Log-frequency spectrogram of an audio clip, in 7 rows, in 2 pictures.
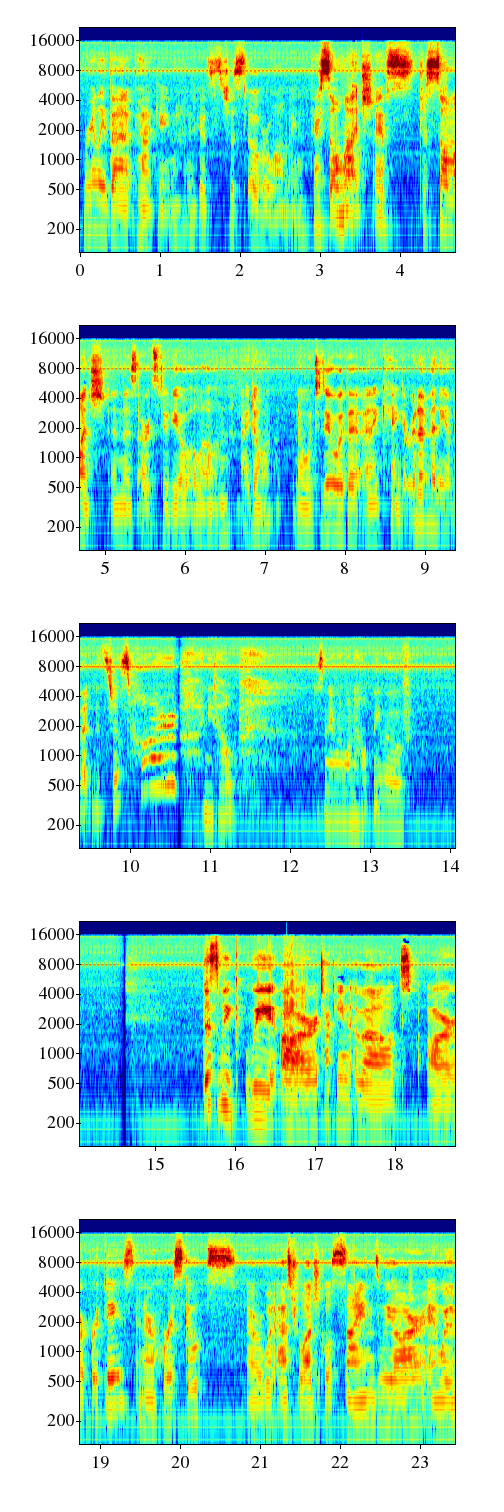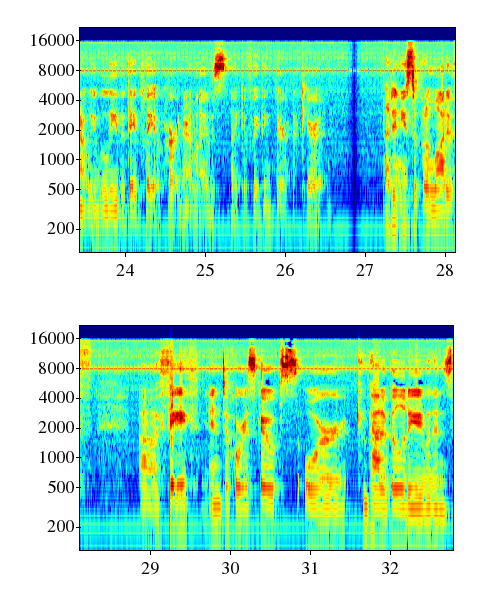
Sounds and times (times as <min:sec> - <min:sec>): Speech: 0:00.0 - 0:11.4, 0:12.3 - 0:13.5, 0:15.6 - 0:26.6, 0:27.2 - 0:32.7.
